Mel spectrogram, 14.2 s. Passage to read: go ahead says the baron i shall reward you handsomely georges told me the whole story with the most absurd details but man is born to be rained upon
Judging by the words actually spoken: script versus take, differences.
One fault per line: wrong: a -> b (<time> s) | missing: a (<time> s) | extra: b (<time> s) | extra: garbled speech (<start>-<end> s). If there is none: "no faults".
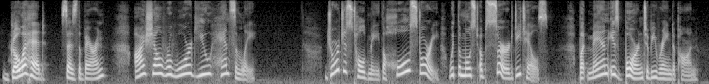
no faults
